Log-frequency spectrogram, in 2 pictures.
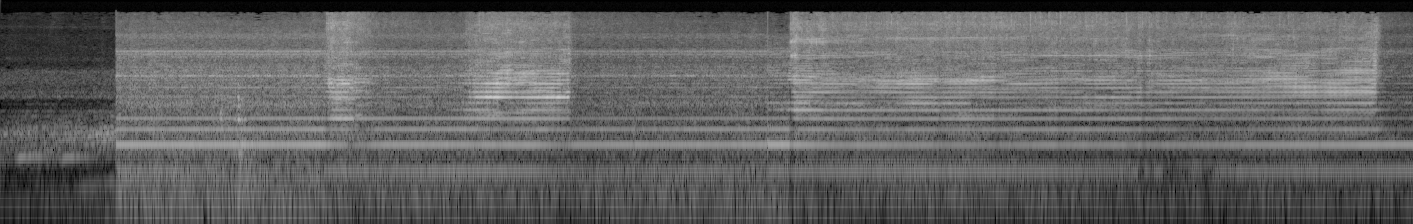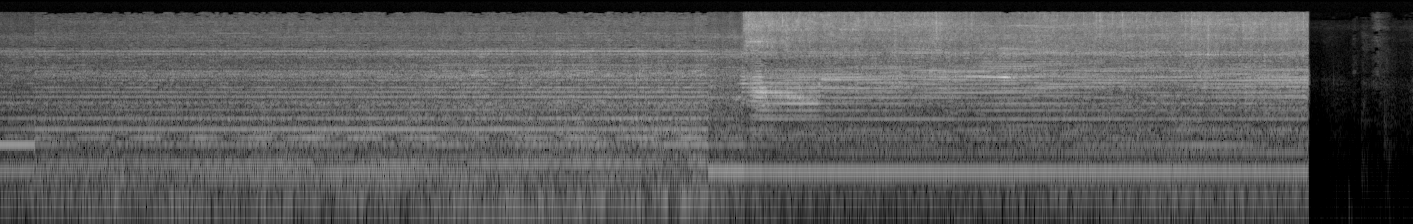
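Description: Woodworking machinery running: a motor spins up at the start, then a steady motor hum goes on under the noise of a jointer cutting a rough-sawn beam passed over its cutterhead. The sound changes abruptly several times and cuts off sharply near the end.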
